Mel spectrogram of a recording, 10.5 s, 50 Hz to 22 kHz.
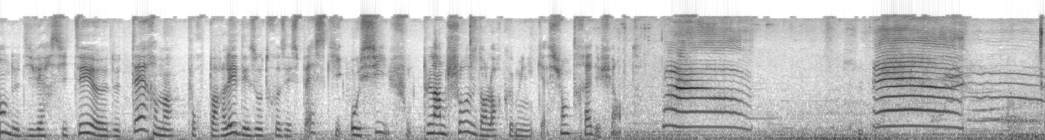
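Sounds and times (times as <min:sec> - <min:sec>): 
speech: 0:00.1 - 0:06.8
cat meowing: 0:06.6 - 0:07.6, 0:08.7 - 0:10.4.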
